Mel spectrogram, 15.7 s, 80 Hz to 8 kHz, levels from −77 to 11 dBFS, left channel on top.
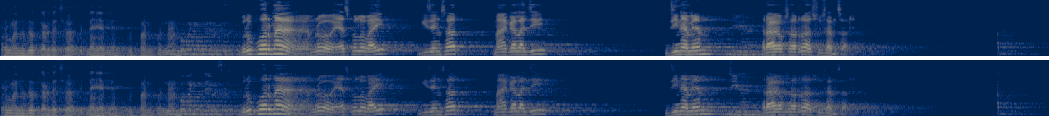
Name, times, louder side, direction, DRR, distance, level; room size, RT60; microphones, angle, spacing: voice 1, 0.0-2.7, equal, ahead, 5 dB, 1.0 m, -38 dB
voice 2, 2.4-3.5 10.8-11.3 14.9-15.0, equal, 80° right, 1 dB, 5.9 m, -42 dB
voice 3, 3.6-5.8 6.3-6.9 7.4-8.2 10.0-10.7 11.4-12.7, left 5 dB, 60° left, 16 dB, 0.6 m, -29 dB
24.0 x 22.5 x 8.7 m, 2.9 s
head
